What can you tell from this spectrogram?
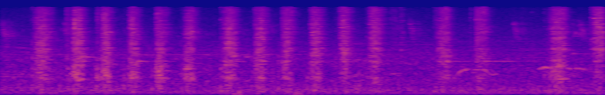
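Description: Rhythmic scraping strokes on bare dirt ground, about three a second, from a tool worked by a person bent over. The strokes break off about four seconds in, and a few more follow.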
